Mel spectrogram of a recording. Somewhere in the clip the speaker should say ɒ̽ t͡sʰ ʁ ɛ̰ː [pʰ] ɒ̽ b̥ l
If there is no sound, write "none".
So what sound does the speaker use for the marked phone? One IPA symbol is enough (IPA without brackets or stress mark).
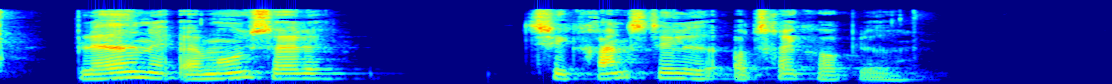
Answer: kʰ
